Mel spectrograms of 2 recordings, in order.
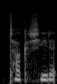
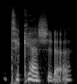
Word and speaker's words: Takeshita: Takashita, is that how it's said? No. It's Takeshita, my bad.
